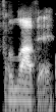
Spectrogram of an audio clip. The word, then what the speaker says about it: Olave: Chris Olave, is that how you say it? – Olave.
